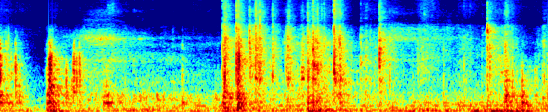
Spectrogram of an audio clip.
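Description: Soft, irregular clicks and riffling snaps of tarot cards being shuffled, close by and fairly quiet, with a few sharper bursts.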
